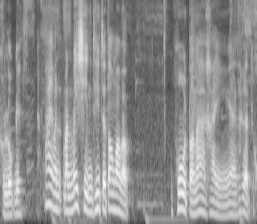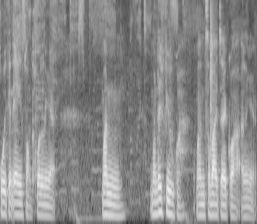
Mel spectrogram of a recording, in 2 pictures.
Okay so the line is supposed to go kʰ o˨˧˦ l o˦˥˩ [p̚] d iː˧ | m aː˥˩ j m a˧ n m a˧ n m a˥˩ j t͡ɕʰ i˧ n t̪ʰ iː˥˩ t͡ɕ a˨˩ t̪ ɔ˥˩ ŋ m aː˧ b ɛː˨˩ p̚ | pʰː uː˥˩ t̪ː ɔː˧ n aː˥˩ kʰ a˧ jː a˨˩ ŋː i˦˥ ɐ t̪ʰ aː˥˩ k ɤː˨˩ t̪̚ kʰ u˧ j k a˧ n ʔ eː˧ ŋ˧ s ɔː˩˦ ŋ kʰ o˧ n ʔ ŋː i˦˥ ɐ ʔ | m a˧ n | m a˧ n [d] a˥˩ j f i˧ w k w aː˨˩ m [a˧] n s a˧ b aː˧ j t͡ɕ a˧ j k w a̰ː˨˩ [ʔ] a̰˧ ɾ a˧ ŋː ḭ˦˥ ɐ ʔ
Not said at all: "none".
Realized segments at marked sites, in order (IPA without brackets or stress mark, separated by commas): k̚, d, a˧, ʔ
